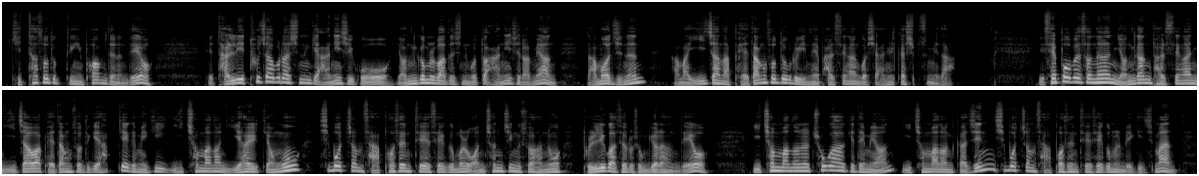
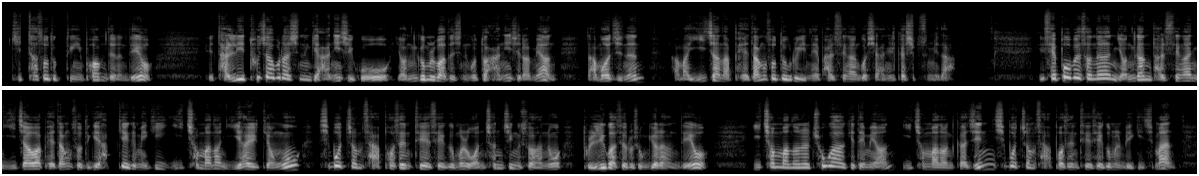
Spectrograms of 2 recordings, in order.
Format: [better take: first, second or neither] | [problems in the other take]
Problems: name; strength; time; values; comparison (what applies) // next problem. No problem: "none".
first | thin; very; fading below 300 Hz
